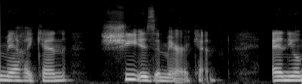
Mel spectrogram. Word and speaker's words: américaine: Elle est américaine, and I'll pronounce that T. Okay, I will pronounce the N here because of my final E.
